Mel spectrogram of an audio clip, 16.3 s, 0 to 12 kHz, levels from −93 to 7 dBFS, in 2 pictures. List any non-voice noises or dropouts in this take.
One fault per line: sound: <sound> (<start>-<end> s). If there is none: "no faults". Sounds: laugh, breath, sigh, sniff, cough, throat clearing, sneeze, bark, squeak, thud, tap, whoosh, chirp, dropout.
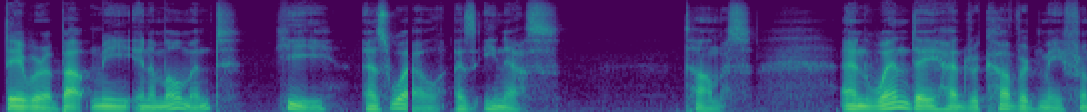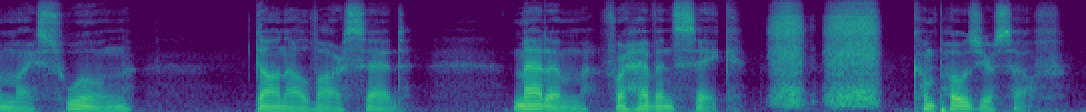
sound: dropout (3.0-3.1 s)
sound: sniff (13.9-14.8 s)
